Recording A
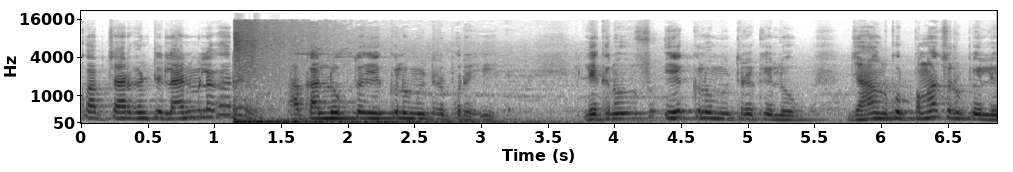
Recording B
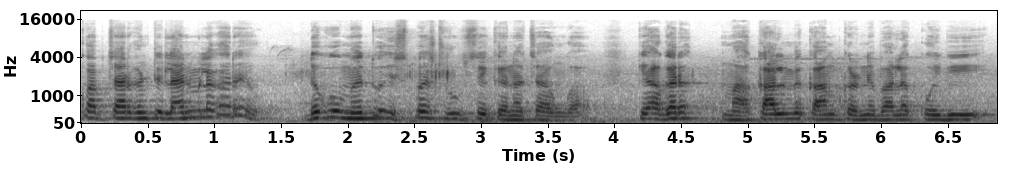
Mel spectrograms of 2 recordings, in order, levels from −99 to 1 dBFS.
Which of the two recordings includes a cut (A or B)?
A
